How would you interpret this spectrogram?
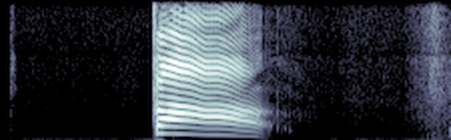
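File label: "fa4", Mandarin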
